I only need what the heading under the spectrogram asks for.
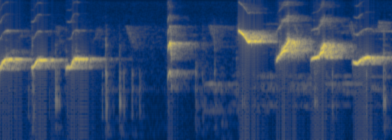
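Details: Female greater green leafbird, Banyuwangi stock, giving calls to excite a male: a steady series of flat whistled notes, a brief pause, then higher, sliding whistles and quick repeats.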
